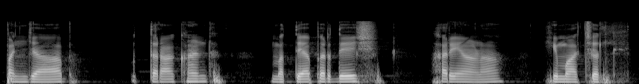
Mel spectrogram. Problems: background sounds at intervals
